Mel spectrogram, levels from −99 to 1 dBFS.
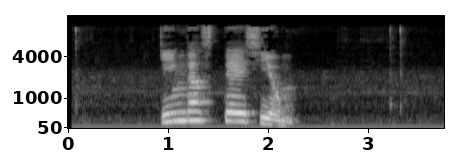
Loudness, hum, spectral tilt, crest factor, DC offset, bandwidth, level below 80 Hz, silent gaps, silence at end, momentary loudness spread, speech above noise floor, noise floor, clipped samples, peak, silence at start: -23 LUFS; none; -4 dB/octave; 18 dB; under 0.1%; 11.5 kHz; -64 dBFS; none; 1.5 s; 12 LU; 35 dB; -57 dBFS; under 0.1%; -8 dBFS; 0.95 s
